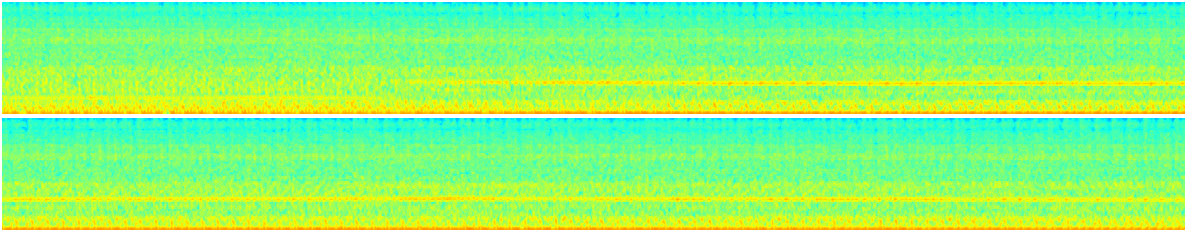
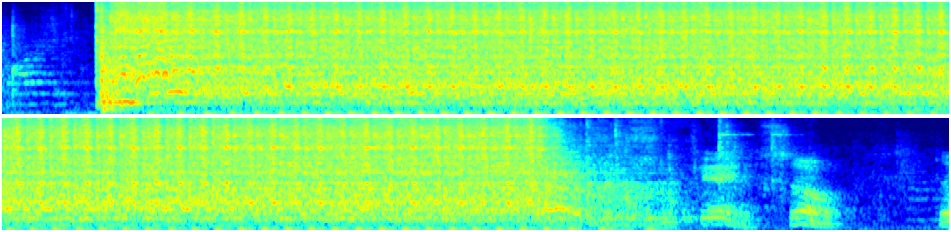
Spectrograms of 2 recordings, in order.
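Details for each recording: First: Red Roper with a BFM twin-cylinder engine, idling after first start following fuel filter, fuel line and pulse line work and some tuning. The idle is steady and even with no knocks or misses and a faint background tone. It runs healthy. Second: Red Roper with a BFM twin-cylinder engine, cranked steadily for about seven seconds after new fuel filter and fuel line work. It never catches. The owner suspects too little fuel reaching the carburetor, possibly from a weak fuel pump.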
